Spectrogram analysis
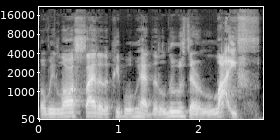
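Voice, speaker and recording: Speaking a little fast in a mid-range, fairly bright voice, a middle-aged podcast co-host from the United States reflects earnestly during a casual chat. He leans on plenty of fillers.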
